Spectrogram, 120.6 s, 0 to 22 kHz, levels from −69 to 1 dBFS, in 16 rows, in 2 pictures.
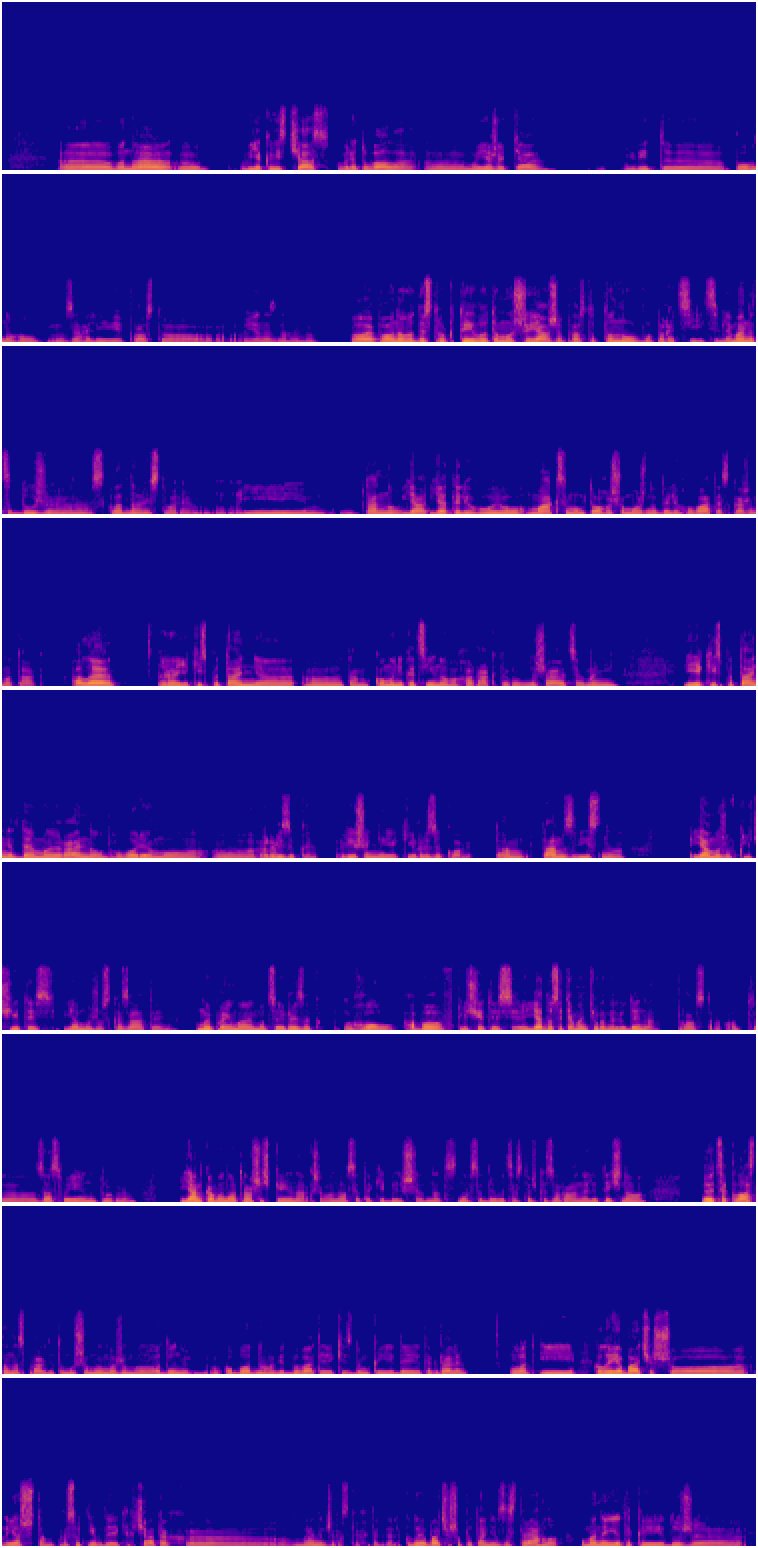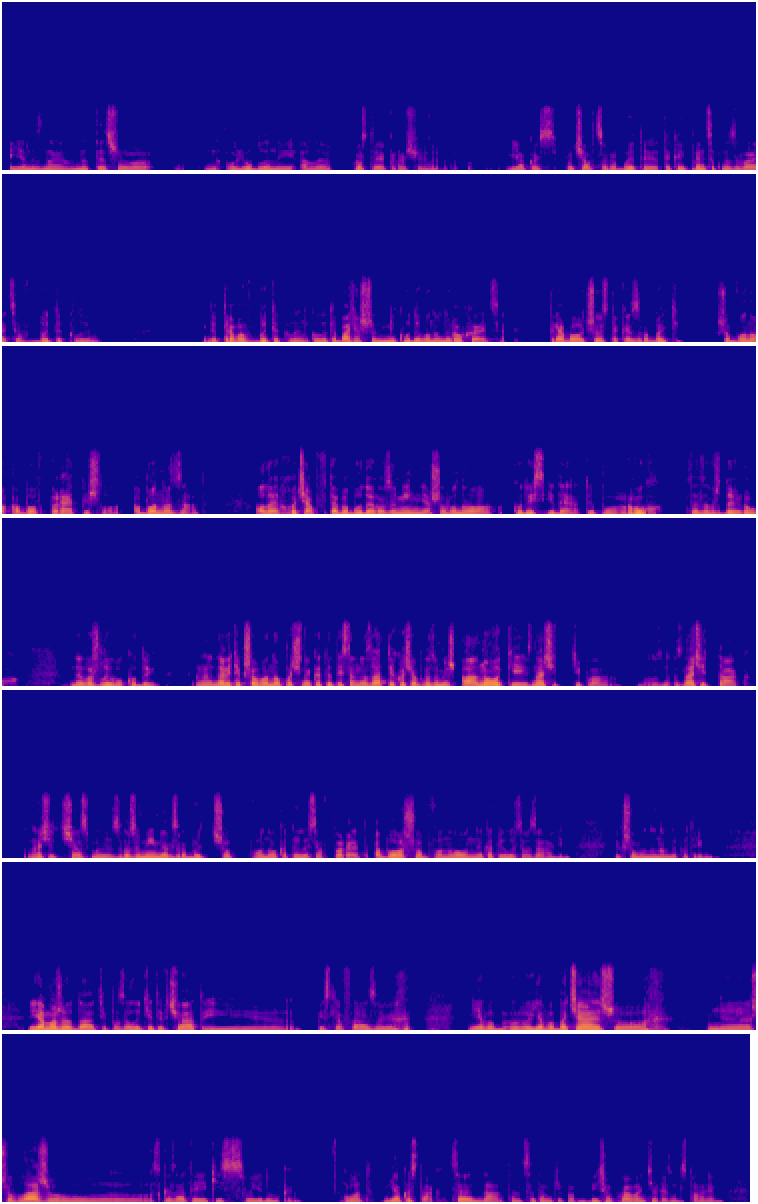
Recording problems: garbled, watery; badly; nothing above 8 kHz

